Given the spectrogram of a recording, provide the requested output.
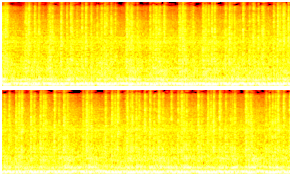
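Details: Dirt Silver Crown race car at a fast, lumpy idle in the shop after a fuel line repair, filter cleaning and fuel fed through the pump to the barrel valve. A loud, deep rumble fires evenly without sputters. Fuel system checks out: normal running.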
